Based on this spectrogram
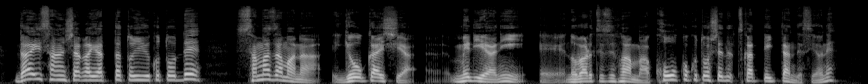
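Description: A man with a high pitch speaks at a fairly quick pace with very wide pitch swings, in a very clean recording with a silent background and a dry, close sound with no echo. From Japan, Hyogo Prefecture. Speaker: physician and medical research professor. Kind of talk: interview.

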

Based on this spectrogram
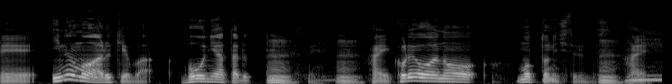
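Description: On a very clean recording with a silent background and a dry, close sound with no echo, a man with a fairly low pitch and a dark, mellow tone talks at a fairly quick pace, showing very wide pitch swings and big swings in loudness. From Japan, Aichi. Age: 50s. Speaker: combat sports event organizer. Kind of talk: radio interview.

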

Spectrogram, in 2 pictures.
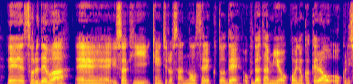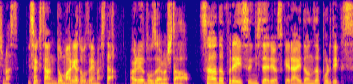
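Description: A man's very fast, lively, medium-pitched speech with hardly any pauses, over a quiet background. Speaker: radio host and sociologist. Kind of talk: radio interview chat. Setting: studio.

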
